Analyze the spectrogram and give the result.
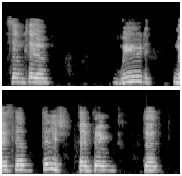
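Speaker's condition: Cerebral palsy; hearing intact

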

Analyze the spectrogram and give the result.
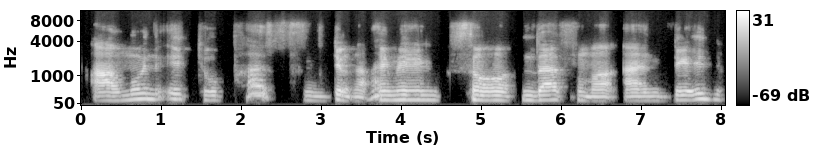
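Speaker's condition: Cerebellar and spinal ataxia; degenerative nervous system disease, works with physio; ataxia affects speech, movement, hand movement, daily activities

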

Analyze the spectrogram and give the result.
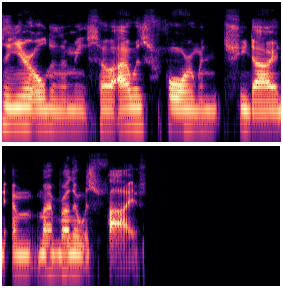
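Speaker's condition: Cleft lip and palate; congenital

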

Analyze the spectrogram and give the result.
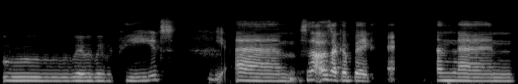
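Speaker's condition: Stuttering; onset at age 3, inherited from mother who also stutters, more covertly; age 23, in and out of speech therapy, many therapists, not currently attending; more severe than mother's; repeated sounds

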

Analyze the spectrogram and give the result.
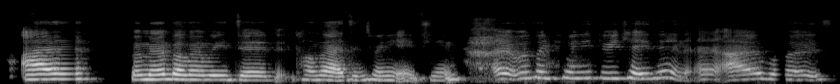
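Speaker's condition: Cerebral palsy; wheelchair user

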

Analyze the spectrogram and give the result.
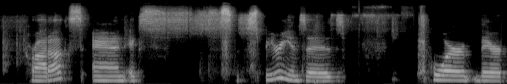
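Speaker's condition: Stuttering; lifelong stutter since grade school, past speech therapy, public speaking since 2014 as fear exposure; public speaking for about 5 years, taken up to face fear of talking; fluency varies day to day, some days very fluent, others not, worries about being understood; prolonged sounds, blocks

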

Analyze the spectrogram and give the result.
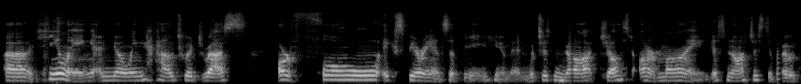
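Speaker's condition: Deafness with cochlear implants, bilateral cochlear implants; uses two cochlear implants

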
